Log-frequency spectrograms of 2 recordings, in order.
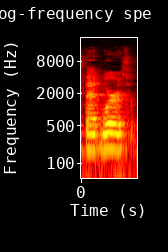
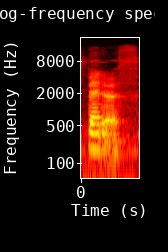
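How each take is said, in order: First: The name ends with a full 'worth' sound. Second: The name ends with a short 'ith' sound. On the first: The speaker calls it wrong. "Wrong is" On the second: The speaker calls it right. "Right is"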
